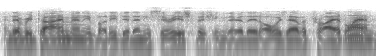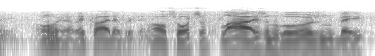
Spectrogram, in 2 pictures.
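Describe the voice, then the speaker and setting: An actor playing a sly, folksy investigator in a vintage radio drama, speaking casually and deliberately with knowing insinuation. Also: male voice, on the low side, fairly bright tone, natural voice. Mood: quietly taunting. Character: sly, folksy, patient investigator needling a suspect. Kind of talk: 1940s-50s radio acting. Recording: muffled vintage radio recording, faint noise.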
